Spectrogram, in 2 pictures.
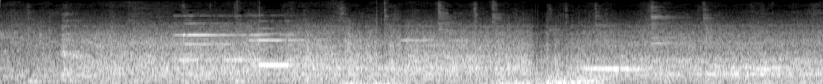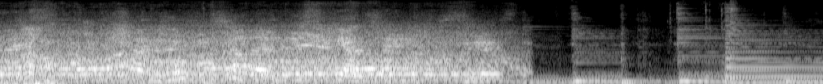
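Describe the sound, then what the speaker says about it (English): Steady rumbling ride inside a Dubai monorail train, a continuous rolling drone with faint whine and rattle throughout, easing to a quieter hum near the end as the car slows. "There are many means of transportation in Dubai, and one of them is monorail."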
